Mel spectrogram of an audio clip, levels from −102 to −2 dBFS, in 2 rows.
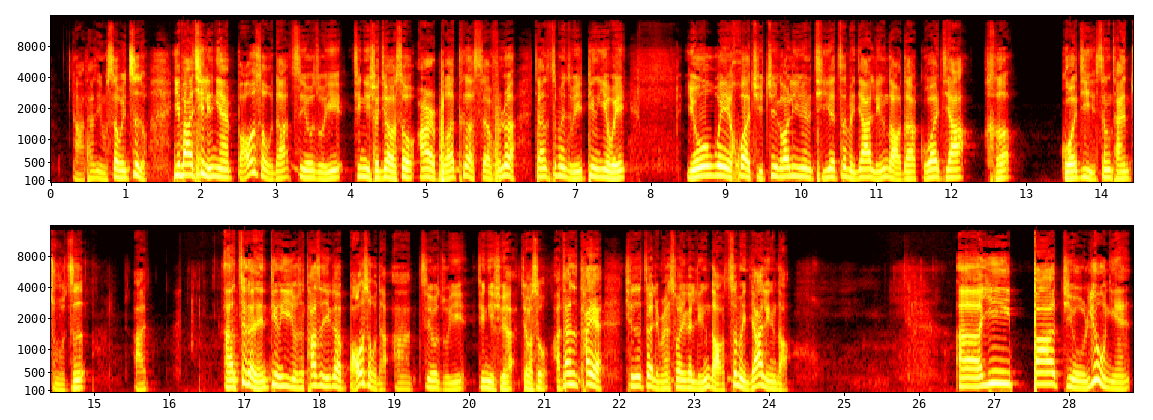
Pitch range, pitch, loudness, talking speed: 150-195 Hz, 170 Hz, -14 LUFS, 245 characters per minute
